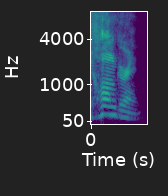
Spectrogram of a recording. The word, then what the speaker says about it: Holmgren: Which is where, man, hey, when you have a Holmgren, I think I said that right?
